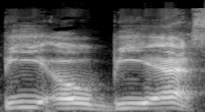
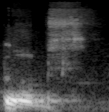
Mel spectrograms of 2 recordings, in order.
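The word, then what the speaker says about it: Bobs: Oh, boobs, but it's spelled B-O-B-S. So we pronounce it Bob's here. No, it's pronounced boobs.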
